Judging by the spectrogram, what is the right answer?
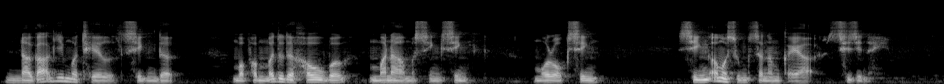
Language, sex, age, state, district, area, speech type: Manipuri, male, 30-45, Manipur, Churachandpur, rural, read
